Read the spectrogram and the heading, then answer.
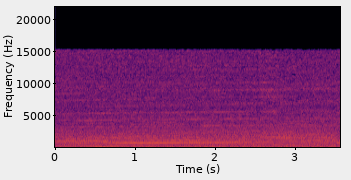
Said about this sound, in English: And it's not even that good of an engine.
